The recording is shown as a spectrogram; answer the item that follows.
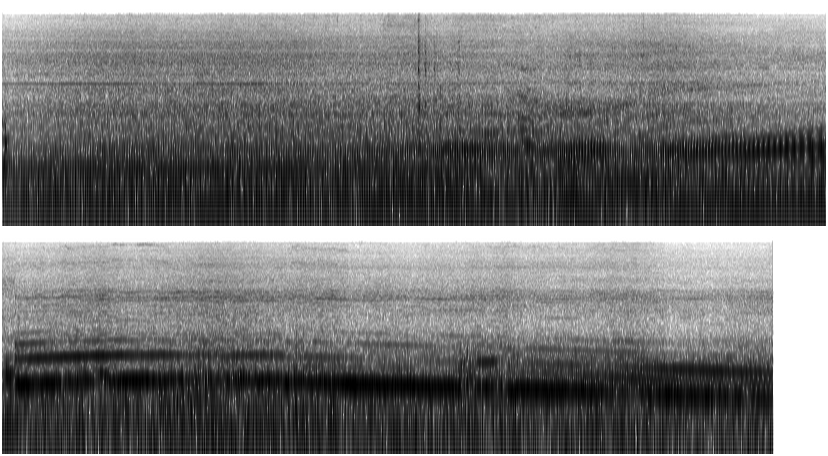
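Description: Inline-four sportbike engines idling at a stop, the note dipping and rising a few times midway; about eight seconds in the bike pulls away and its engine note climbs a little, then slowly falls.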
